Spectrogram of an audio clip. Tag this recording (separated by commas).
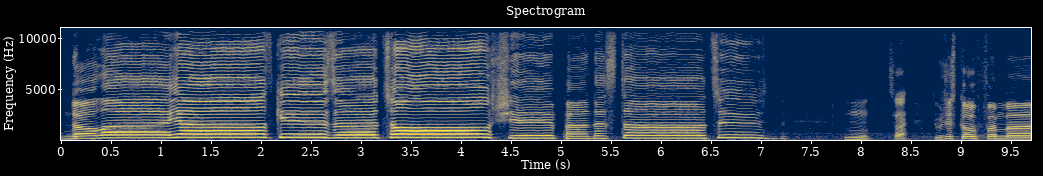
Speech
